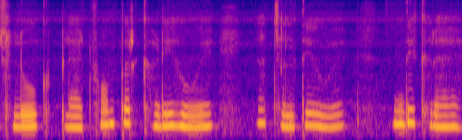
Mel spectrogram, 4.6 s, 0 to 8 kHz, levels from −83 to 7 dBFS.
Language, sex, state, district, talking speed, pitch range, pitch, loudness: Hindi, female, Arunachal Pradesh, Lower Dibang Valley, 140 wpm, 200-250 Hz, 215 Hz, -16 LUFS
